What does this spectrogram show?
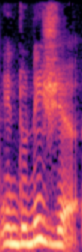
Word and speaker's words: Indonesia: Malaysia and Indonesia lie in Asia Malaysia and Indonesia lie in Asia now this may sound a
